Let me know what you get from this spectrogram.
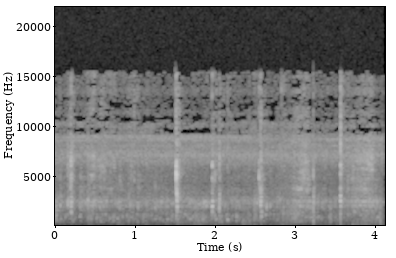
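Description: Faint close-up eating sounds: a mouthful of curry and rice being chewed, with sharp, irregular wet mouth clicks and smacks, about half a dozen in the few seconds, over a faint steady hiss.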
